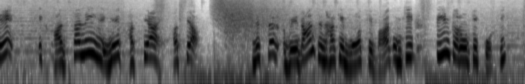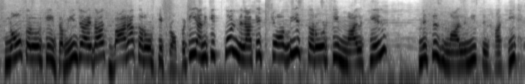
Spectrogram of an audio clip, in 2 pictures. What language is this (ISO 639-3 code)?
hin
